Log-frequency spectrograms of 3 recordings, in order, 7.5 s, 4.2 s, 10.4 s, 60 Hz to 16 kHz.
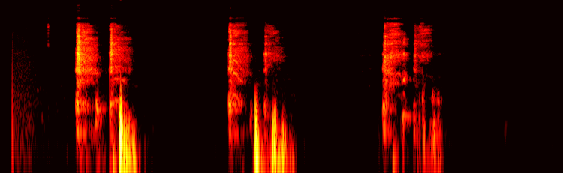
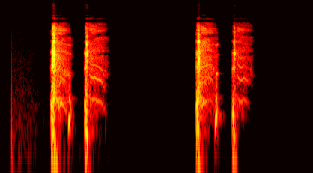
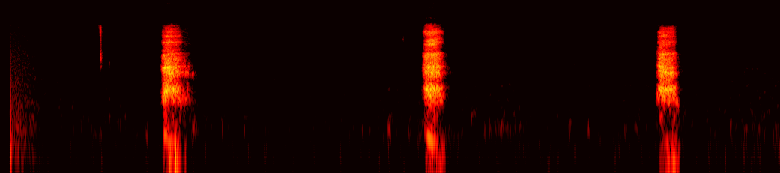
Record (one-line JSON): {"three_cough_length": "7.5 s", "three_cough_amplitude": 32768, "three_cough_signal_mean_std_ratio": 0.2, "cough_length": "4.2 s", "cough_amplitude": 32768, "cough_signal_mean_std_ratio": 0.24, "exhalation_length": "10.4 s", "exhalation_amplitude": 5486, "exhalation_signal_mean_std_ratio": 0.22, "survey_phase": "beta (2021-08-13 to 2022-03-07)", "age": "45-64", "gender": "Female", "wearing_mask": "No", "symptom_runny_or_blocked_nose": true, "symptom_shortness_of_breath": true, "symptom_sore_throat": true, "smoker_status": "Never smoked", "respiratory_condition_asthma": false, "respiratory_condition_other": false, "recruitment_source": "REACT", "submission_delay": "4 days", "covid_test_result": "Negative", "covid_test_method": "RT-qPCR"}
